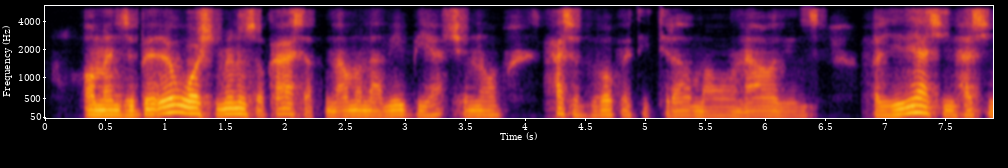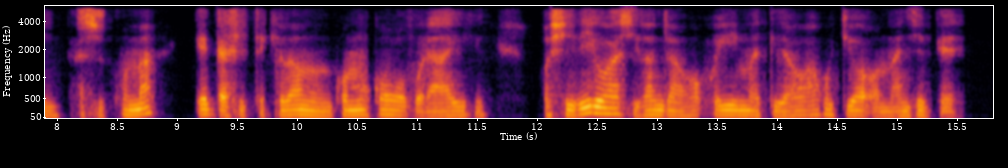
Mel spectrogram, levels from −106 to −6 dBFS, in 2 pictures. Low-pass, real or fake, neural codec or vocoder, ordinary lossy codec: 5.4 kHz; fake; codec, 16 kHz, 0.7 kbps, FocalCodec; AAC, 24 kbps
